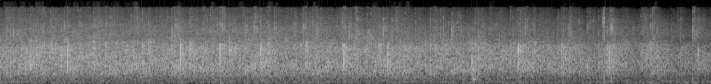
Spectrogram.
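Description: A church congregation applauds in a steady, even wash of clapping, moderately distant and continuous throughout with no talk over it.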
